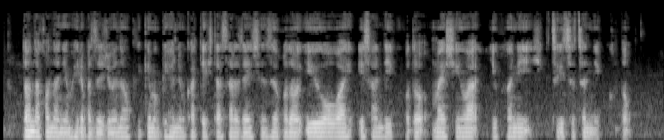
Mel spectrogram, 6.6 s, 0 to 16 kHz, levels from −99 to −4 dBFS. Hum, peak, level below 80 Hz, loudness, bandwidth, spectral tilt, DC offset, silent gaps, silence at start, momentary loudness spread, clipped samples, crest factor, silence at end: none; -4 dBFS; -56 dBFS; -25 LUFS; 11.5 kHz; -6 dB/octave; under 0.1%; none; 0.25 s; 9 LU; under 0.1%; 22 dB; 0.35 s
